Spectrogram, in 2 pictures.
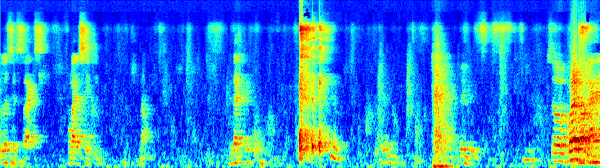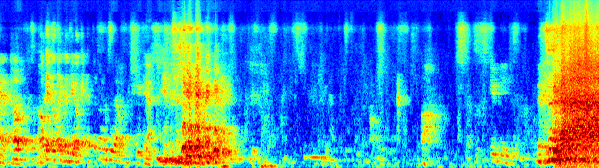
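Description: An elderly man speaks with animation in a large echoing hall.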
